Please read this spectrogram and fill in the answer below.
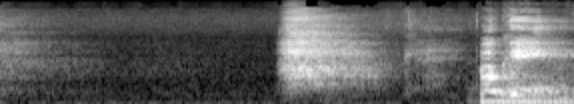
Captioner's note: sighs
